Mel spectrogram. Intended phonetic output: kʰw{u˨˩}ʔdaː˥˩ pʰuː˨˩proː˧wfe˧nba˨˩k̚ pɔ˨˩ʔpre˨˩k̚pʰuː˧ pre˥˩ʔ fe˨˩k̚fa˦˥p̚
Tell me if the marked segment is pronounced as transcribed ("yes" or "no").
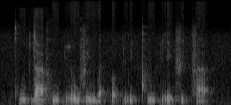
no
